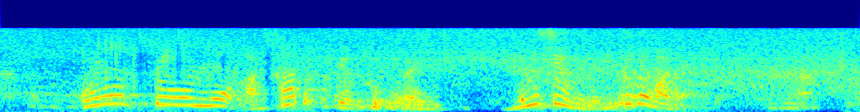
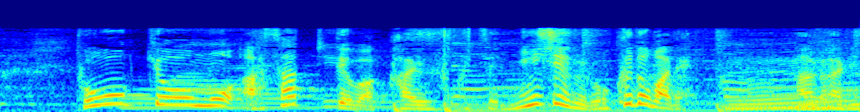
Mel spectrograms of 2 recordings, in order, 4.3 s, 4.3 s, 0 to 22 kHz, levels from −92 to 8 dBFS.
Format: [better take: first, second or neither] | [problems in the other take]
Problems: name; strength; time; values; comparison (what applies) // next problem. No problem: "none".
second | noise reduction (neural mask model Resemble Enhance denoiser)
